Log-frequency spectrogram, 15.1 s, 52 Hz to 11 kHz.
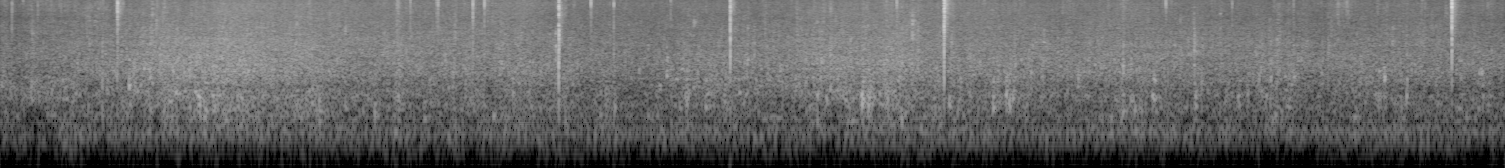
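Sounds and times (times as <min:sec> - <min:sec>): fire crackling pops: 0:03.4 - 0:07.5, 0:08.9 - 0:09.7.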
